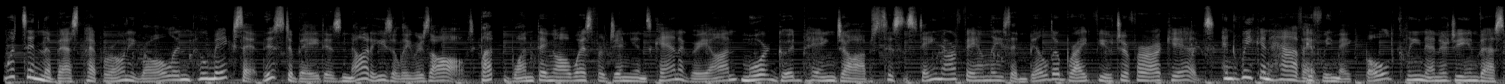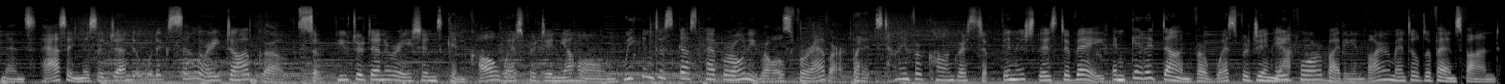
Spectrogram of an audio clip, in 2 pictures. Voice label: radio Ad; blenker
